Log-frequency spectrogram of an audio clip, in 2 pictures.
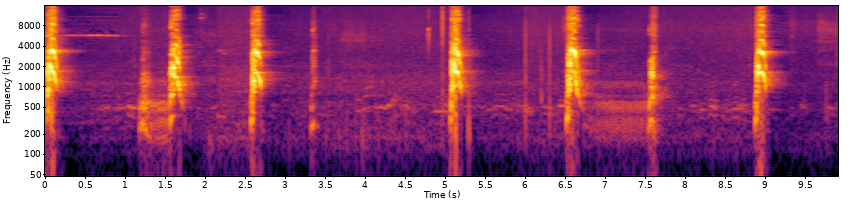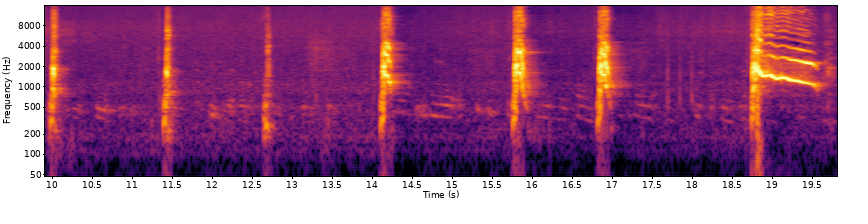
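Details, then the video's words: A dog barks repeatedly at uneven intervals, mostly single sharp yaps with a few softer ones between, ending with a loud, high, whining bark that falls in pitch. "SOUND OF DOG BAGGING BARKING DOG"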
